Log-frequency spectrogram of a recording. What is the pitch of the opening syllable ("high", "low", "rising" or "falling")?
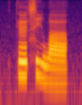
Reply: high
